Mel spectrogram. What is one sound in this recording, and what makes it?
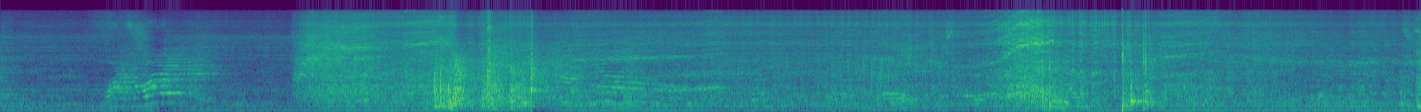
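Small electric motors whine and rev as toy trucks race.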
